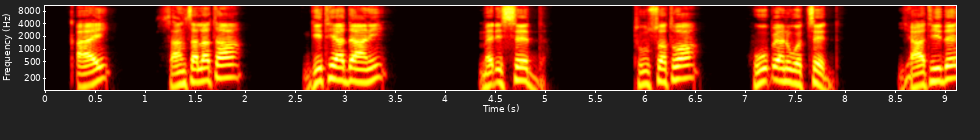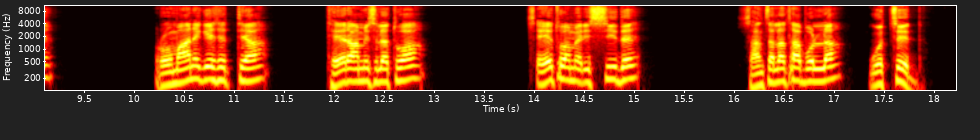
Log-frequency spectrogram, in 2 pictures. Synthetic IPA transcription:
kʼɐj | sɐnsɐlɐt̪aː | ɡɪt̪ɪjaːd̪aːn | mɛɗɪsːe̞ːd̪ːɐ | t̪uːsːɐt̪ʊwaː | huːpʼɪjɐnwɔt͡sːe̞ːd̪ːɐ̥ | jaːt̪iːd̪ɛ | ɾoːmaːnɛɡe̞ːt̪ɛt̪ːɪjaː | t̪e̞ːɾaːmɪs̬ɪlɐt̪ʊwaː | t͡sʼe̞ːt̪ʊwaːmɛɗɪsːiːd̪ɛ | sɐnsɐlɐt̪aːbɔlːɐ | wɔt͡sːe̞ːd̪ːɐ̥

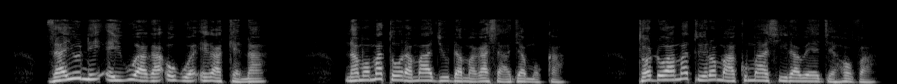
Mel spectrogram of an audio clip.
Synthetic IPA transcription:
zajuniʔeiɣuaɣaʔoɣwɔʔeɣakɛna | namɔmatoːɾamad͡ʒudamaɣaɕaːd͡ʒamoka | tɔːdowamatweɾɔmakumaʃiːɾawɛd͡ʒɛɦɔva

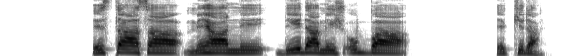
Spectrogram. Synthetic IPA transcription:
ʔɪst̪ːɐːsaːmɛhaːnːɛd̪iːd̪amiːʃʊbːaː | ɛkːɪd̪ɐ̰

